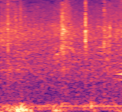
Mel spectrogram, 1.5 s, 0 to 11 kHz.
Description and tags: newjersey OC bw underloop mono2
Loopable snippets of boardwalk and various other Ocean City noises.
monophonic, loop, field-recording, ocean-city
